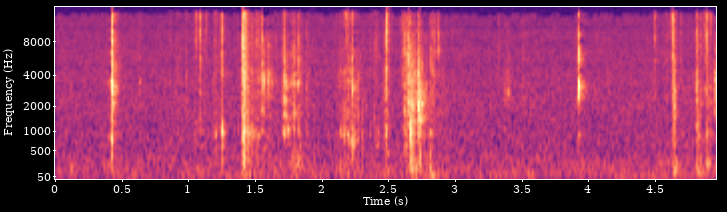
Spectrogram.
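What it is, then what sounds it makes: Bar soap being cut. A metal utility blade cuts and scrapes a solid white bar of soap, held in a long-nailed hand, into small flaked cubes. The result is a quiet series of crisp, bright crackling snaps and scrapes. Each one dies away almost instantly and carries very little low end.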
